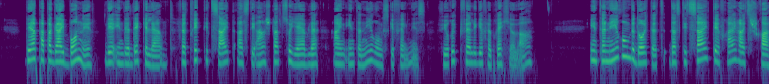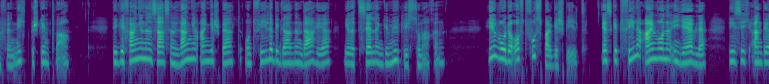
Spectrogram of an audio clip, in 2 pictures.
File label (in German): cell, audioguider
